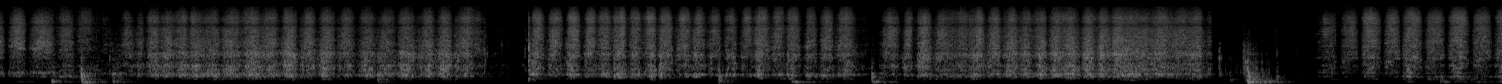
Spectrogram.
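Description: A gloved hand scrubs the hollow grey ABS plastic bottom shell of a broken, yellowed Super Nintendo console with a pink-bristled plastic hand brush while holding it in a tub of soapy water. Rapid back-and-forth brush strokes make a dense, bright, hissing rasp in three long bursts, broken by short pauses near the 5 and 12.5 second marks.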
